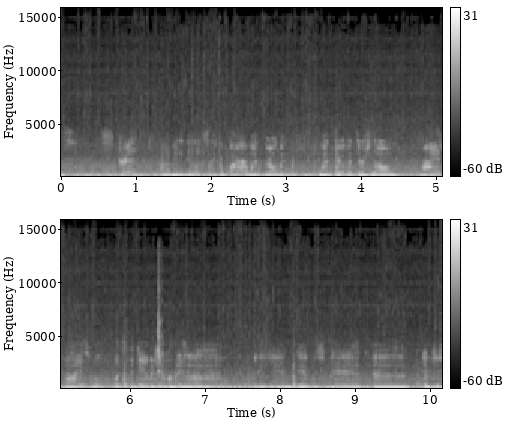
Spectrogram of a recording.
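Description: Car cabin noise while driving: a steady low road and engine rumble, with indistinct voices talking over it throughout.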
